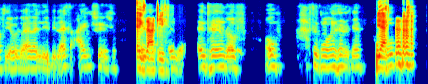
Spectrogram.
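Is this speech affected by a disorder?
Yes: cerebral palsy.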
